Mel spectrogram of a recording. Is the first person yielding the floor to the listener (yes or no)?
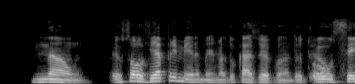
no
